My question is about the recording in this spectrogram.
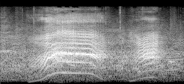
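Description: A woman's long, high-pitched strained squeal of effort as she struggles to pull a far-too-tight dress on. It rises, holds for about a second and falls away, and a shorter, fainter one follows near the end.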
